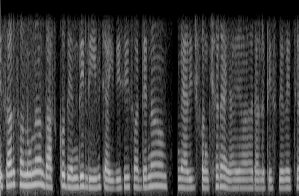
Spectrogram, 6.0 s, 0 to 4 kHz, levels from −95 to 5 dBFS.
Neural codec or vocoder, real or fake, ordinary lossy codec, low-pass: none; real; none; 3.6 kHz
